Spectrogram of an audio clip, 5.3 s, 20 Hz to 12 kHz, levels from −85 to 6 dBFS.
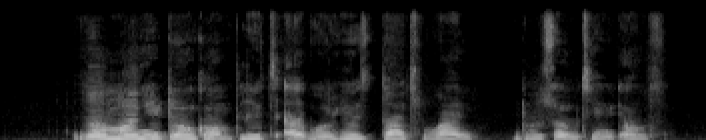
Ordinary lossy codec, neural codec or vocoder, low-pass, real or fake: none; codec, 44.1 kHz, 3.4 kbps, Pupu-Codec; 10.8 kHz; fake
